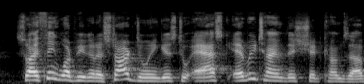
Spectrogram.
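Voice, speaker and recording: At a fairly quick pace, a man speaks in a high voice with lively intonation. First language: not English. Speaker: public commenter at police commission meeting. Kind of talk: public comment at civic meeting. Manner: animated.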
